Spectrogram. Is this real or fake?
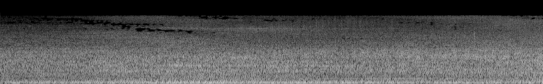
real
